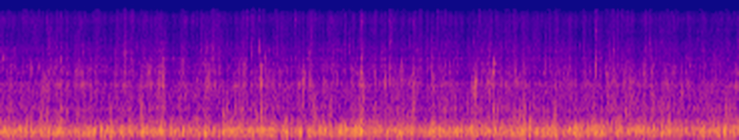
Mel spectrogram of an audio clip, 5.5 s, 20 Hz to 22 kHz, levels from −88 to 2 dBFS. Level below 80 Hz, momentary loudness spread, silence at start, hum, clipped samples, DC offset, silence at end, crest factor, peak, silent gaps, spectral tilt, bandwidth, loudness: -52 dBFS; 2 LU; 0 s; none; under 0.1%; under 0.1%; 0 s; 18 dB; -10 dBFS; none; -7 dB/octave; 16.5 kHz; -28 LUFS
